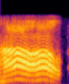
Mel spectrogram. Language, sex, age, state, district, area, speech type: Gujarati, male, 45-60, Gujarat, Aravalli, urban, conversation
